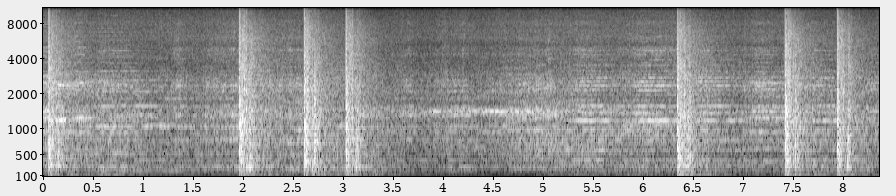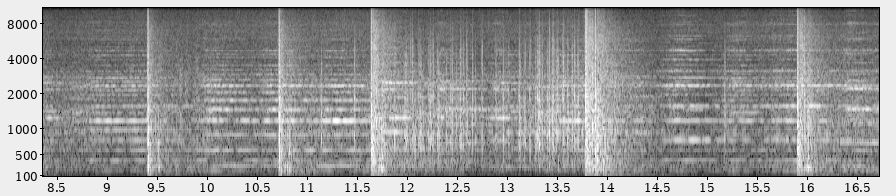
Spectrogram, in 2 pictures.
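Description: Aerial fireworks shells bursting, about a dozen sharp bangs at uneven intervals, some in quick pairs and triples, over the show's music soundtrack playing throughout.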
